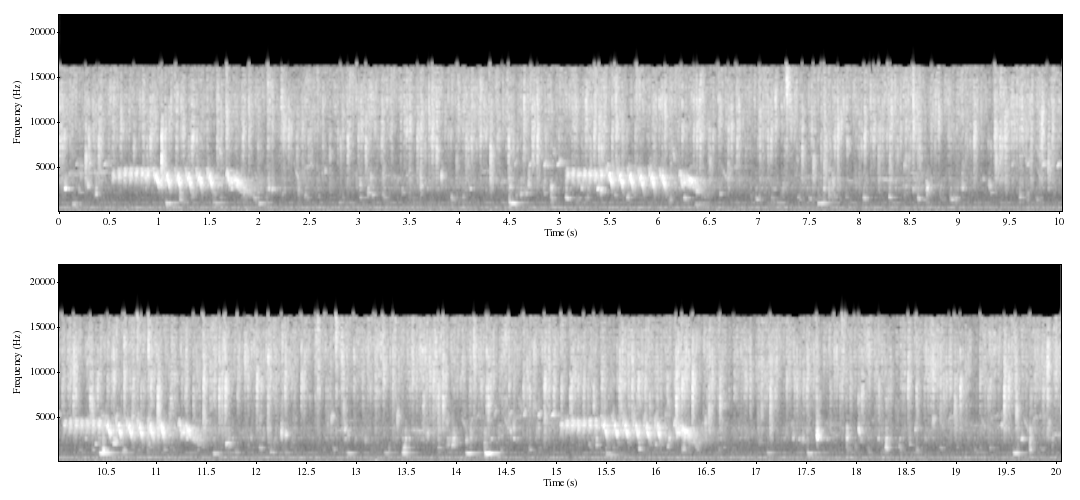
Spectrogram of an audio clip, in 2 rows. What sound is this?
Water Fountain 01
ambiance, ambience, ambient, atmosphere, field-recording, fountain, nature, stream, water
